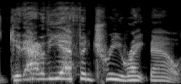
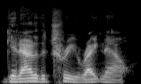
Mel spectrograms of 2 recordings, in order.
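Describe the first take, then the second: First: High, urgent retold yell; sharply raised voice, ordering the kid down; exasperated order. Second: Retold order, controlled and serious; firm order. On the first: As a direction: imitate dad losing patience. Dad's order escalates, retold. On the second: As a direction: tell the kid firmly, without yelling. Dad's first retold order.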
